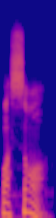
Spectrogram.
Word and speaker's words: croissant: this superhuman woman but I must insist it should be pronounced quason H forget it I'm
